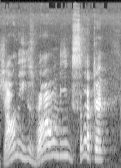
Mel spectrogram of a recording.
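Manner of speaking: put-on very high old-time 1930s radio announcer voice. Explaining what old-time baseball broadcasts sounded like, in a 1930s baseball announcer voice. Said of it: "did just do that voice perfect".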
